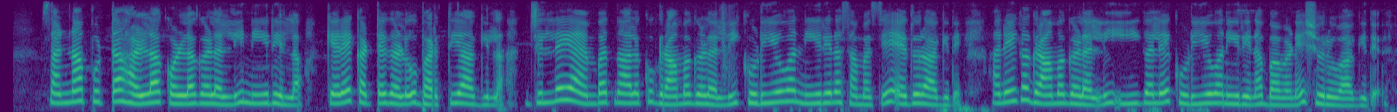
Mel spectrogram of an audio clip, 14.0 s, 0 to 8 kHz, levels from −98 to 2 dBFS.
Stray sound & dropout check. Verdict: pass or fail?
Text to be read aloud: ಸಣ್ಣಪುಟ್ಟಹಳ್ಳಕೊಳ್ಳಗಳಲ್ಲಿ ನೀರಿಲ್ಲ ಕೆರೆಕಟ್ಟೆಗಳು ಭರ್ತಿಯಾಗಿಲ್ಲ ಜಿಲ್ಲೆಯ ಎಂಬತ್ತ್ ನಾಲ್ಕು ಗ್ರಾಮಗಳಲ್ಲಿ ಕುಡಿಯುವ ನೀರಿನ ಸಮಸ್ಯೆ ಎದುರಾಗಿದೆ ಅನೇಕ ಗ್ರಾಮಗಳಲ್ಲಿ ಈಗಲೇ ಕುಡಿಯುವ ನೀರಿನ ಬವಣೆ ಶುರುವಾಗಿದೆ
pass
